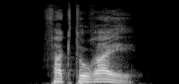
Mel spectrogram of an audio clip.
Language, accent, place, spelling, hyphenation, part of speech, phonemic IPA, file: German, Germany, Berlin, Faktorei, Fak‧to‧rei, noun, /faktoˈʁaɪ̯/, De-Faktorei.ogg
- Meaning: trading post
